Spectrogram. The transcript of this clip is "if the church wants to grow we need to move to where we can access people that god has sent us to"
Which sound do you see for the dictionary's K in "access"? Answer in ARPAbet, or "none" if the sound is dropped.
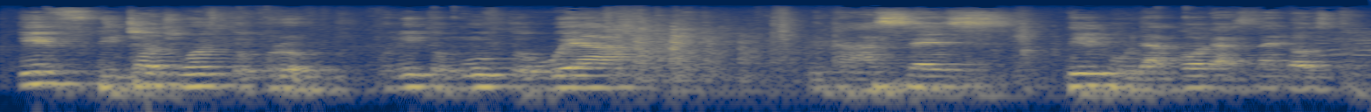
none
